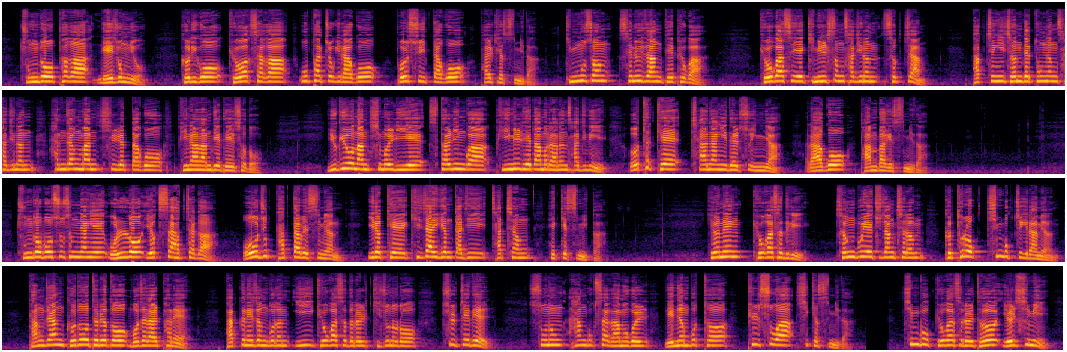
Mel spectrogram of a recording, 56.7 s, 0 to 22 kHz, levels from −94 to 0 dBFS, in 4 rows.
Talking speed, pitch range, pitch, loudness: 250 characters per minute, 200-235 Hz, 220 Hz, -15 LUFS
